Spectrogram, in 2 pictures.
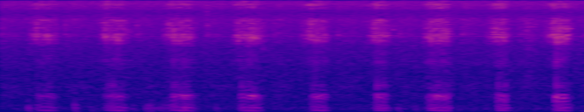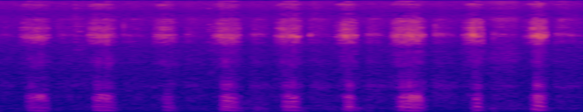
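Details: A dog snoring while asleep on a down duvet, rhythmic raspy breaths repeating about once a second, steady and evenly spaced throughout.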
